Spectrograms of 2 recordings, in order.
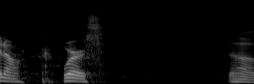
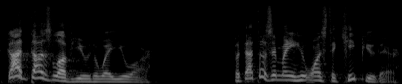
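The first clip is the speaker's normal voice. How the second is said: ordinary delivery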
